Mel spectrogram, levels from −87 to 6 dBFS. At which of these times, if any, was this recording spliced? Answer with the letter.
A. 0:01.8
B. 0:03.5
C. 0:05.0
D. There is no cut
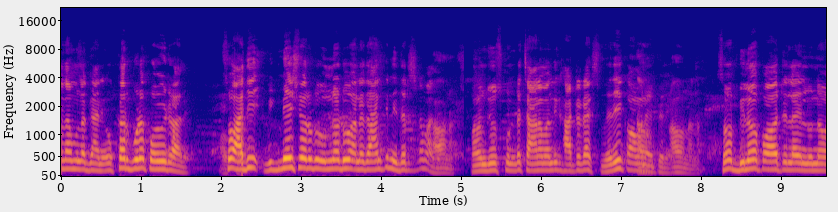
C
